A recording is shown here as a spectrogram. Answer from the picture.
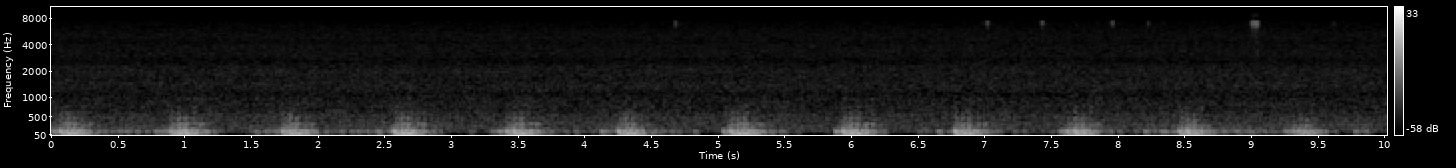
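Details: A blue whale, a baleen whale, gives very low-frequency, deep rumbling pulses, repeated steadily a little more than once per second, partly infrasonic to humans, with dolphin chirping also heard.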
